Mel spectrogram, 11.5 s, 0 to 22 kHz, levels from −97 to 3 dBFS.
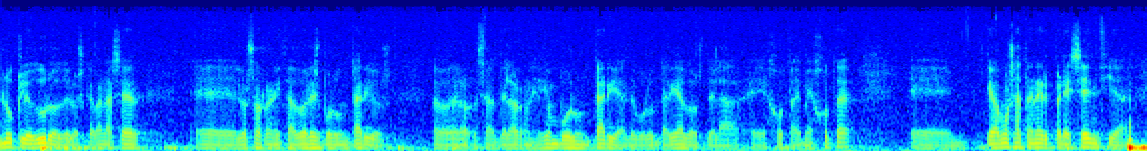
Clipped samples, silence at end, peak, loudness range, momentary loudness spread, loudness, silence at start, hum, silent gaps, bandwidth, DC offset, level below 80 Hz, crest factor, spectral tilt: under 0.1%; 0 s; -6 dBFS; 6 LU; 14 LU; -37 LUFS; 0 s; none; none; 15.5 kHz; under 0.1%; -46 dBFS; 28 dB; -7.5 dB/octave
